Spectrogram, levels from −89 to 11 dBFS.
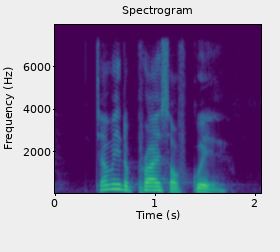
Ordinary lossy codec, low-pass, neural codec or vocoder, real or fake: none; 7.2 kHz; none; real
